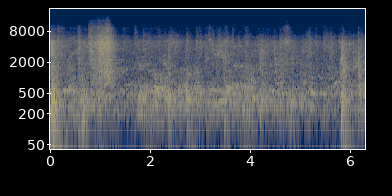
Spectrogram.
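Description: Sharp smacks of blows landing in a savate bout, one at the start and another shortly before the end, over voices in a sports hall. About a second in there is a loud hissing burst.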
